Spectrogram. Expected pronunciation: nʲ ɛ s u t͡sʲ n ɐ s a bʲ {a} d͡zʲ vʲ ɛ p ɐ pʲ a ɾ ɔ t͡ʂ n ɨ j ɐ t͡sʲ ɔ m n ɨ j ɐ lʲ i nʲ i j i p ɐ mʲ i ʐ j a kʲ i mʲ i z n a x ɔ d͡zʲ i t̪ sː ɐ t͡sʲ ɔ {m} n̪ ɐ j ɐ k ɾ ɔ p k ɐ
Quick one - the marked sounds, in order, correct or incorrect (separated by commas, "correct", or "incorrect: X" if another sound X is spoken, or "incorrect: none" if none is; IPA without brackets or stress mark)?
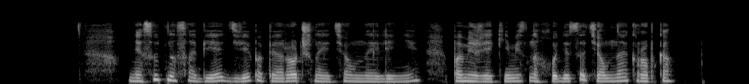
incorrect: ɛ, correct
